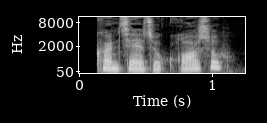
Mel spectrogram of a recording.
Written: concerto grosso

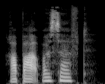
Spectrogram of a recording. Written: rabarbersaft

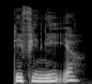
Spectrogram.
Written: definere

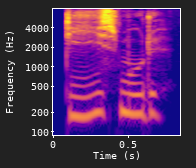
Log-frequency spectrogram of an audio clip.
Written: digesmutte

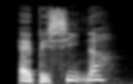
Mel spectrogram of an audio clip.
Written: abyssinier

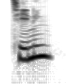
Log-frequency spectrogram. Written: tinding

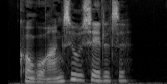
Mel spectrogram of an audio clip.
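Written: konkurrenceudsættelse

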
